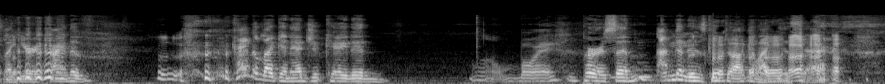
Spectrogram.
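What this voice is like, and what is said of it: Nervous 1950s voice with cracks. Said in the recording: “50s Nervous Voice ... Shelley Berman, he did the same thing ... talk like this with a little crack in your voice”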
